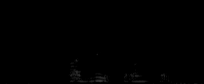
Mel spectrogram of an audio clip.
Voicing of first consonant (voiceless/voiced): voiced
